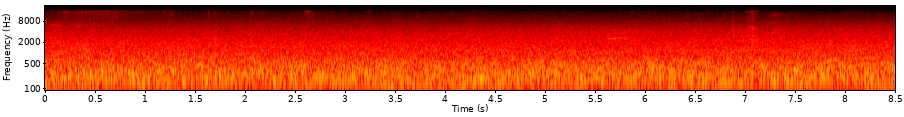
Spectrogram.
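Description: Steady, even hiss of rain falling, with no breaks or rhythm.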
